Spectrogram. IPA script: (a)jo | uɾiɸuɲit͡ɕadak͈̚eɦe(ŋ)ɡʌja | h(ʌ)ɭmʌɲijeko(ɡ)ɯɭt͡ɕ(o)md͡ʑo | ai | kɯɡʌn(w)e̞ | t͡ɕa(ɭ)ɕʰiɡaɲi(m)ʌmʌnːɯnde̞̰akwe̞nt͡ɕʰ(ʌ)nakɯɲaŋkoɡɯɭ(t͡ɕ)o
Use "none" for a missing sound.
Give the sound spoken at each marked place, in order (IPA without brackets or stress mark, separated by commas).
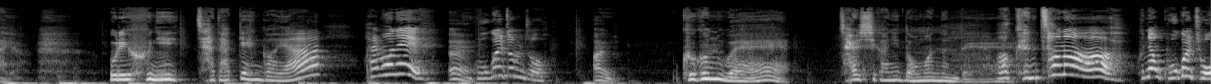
a, n, a, ɡ, o, w, ɭ, n, a, t͡ɕ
